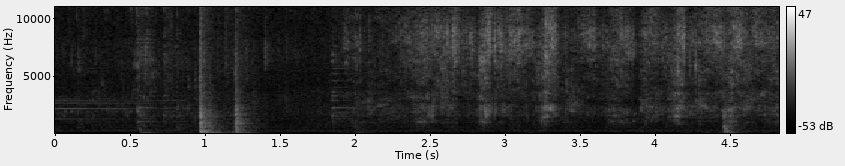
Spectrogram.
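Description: Water runs from a kitchen tap while making vegan sweet potato pancakes, with a couple of sharp clattering knocks early on, then a low steady splash and trickle; a voice briefly speaks.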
